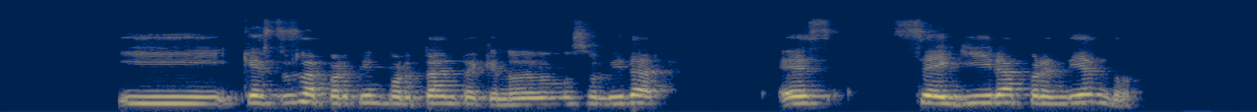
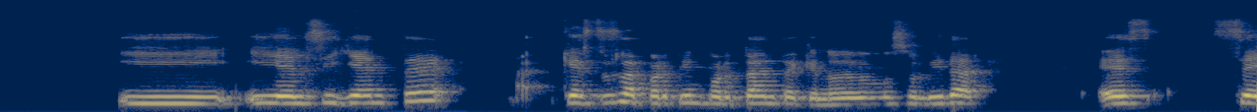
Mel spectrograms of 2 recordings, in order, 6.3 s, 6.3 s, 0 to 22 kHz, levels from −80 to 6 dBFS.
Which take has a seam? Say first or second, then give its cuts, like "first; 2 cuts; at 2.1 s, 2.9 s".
first; 1 cut; at 1.2 s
